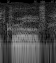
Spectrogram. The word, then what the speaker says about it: Grove: of stuck and uh Groove was just a common mispronunciation of my last name which is Grove so it just kind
